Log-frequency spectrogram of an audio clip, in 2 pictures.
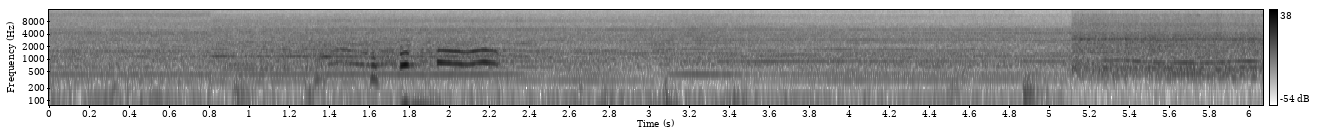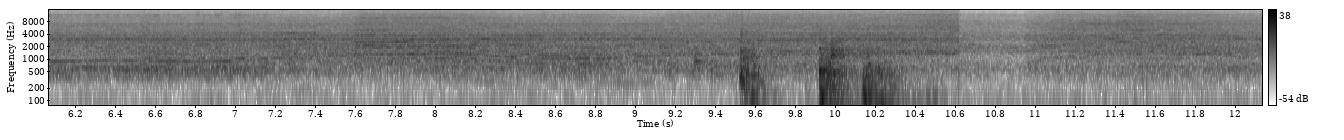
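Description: Chainsaw running steadily as it cuts into a block of ice, throwing off ice chips, with a few sharp knocks about ten seconds in.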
